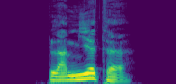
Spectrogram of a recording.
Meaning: inflection of blamieren: 1. first/third-person singular preterite 2. first/third-person singular subjunctive II
- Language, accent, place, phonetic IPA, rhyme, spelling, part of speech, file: German, Germany, Berlin, [blaˈmiːɐ̯tə], -iːɐ̯tə, blamierte, adjective / verb, De-blamierte.ogg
